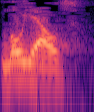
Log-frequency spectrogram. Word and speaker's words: mohel: They're called Moyels. It's spelled, I think, M-O-H-E-L, but it's pronounced Moyel.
